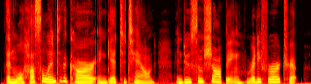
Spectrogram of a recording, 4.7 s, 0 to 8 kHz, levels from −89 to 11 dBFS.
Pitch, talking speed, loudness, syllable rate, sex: 220 Hz, 230 wpm, -17 LUFS, 5.5 syllables/s, female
